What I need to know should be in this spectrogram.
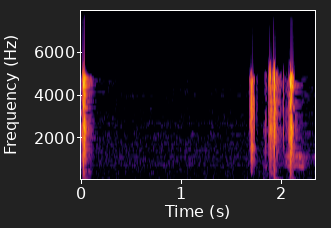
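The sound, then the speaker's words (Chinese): Harsh metallic clicking as a carbine's trigger is pulled: one sharp click, a pause, then a quick cluster of several crisp clacks, alone with no voices. “同时提起了扳机，扣动卡宾枪刺耳的金属摩擦声，那声音咔嚓咔嚓响了一阵。”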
